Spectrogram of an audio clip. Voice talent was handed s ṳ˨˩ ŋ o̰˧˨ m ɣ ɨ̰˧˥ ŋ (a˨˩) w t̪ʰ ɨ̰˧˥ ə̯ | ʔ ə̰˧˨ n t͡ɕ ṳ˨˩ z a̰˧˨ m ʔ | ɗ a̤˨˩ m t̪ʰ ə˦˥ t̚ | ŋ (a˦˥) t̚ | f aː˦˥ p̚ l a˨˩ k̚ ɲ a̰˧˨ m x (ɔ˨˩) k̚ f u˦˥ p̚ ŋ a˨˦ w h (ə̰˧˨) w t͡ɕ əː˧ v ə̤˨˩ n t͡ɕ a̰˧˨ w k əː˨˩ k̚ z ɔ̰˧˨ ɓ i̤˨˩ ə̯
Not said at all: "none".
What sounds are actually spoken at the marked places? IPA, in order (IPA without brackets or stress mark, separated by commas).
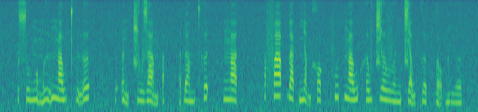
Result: a˨˦, a˨˩, ɔ˨˩, ə˨˦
